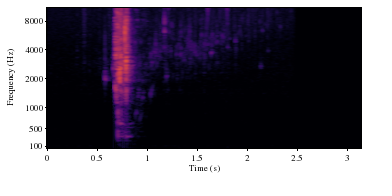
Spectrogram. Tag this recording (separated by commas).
Splash, Liquid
